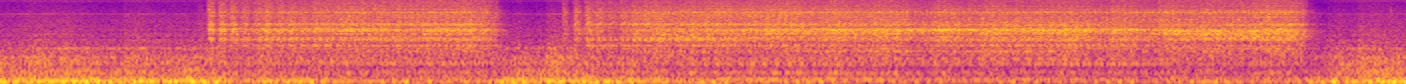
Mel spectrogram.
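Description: A spindle gouge cuts wood spinning on a lathe while a bead bowl is turned, making a loud, continuous scraping, shearing rasp over a steady motor hum, with brief pauses in the cut.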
